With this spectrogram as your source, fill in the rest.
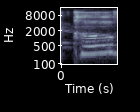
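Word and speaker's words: Cobh: uh writing down their cove is actually uh c-o-b-h uh the bh like my name is pronounced like a v an irish and its former name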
